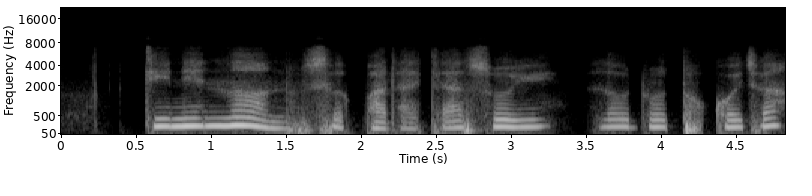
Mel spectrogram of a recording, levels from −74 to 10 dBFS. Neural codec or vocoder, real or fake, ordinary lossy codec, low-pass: codec, 16 kHz, 0.3 kbps, FocalCodec; fake; Opus, 24 kbps; 7.2 kHz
